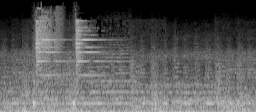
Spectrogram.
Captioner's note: swords clanging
